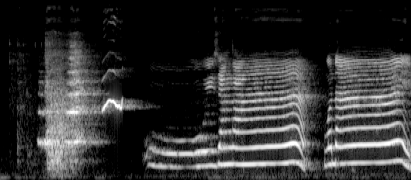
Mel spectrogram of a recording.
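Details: Baby monkey crying indoors: after a short burst of noisy vocalizing, long, steady, high-pitched wails, each lasting about a second or more and ending in a downward slide, with a short gap between them.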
